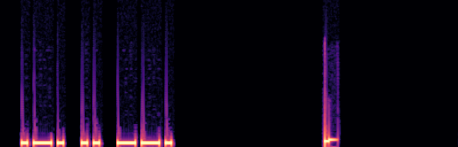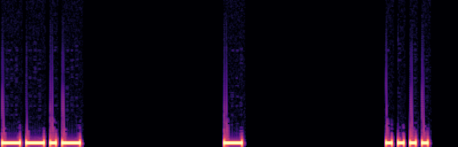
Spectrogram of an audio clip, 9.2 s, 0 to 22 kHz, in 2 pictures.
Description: Morse code, heard as a keyed tone, about 20 wpm, 700 Hz. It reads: R I G Q T H
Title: Top 20 QSO Elements - 8x Character Spacing - 20wpm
